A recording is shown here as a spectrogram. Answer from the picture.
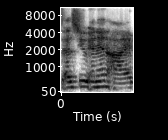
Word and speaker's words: Sunni: It's Sunni Inc., and it's Sunny spelled like Sunni. So it's Sunni, Ink, Inc., Sunni Inc.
